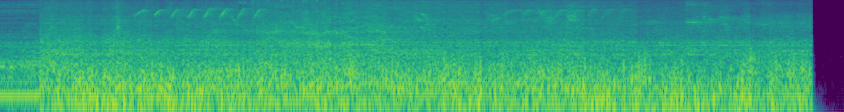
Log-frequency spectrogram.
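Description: Roadside motor-vehicle noise: a steady rushing sound that swells about half a second in, with two short runs of rapid high ticking, one about two seconds in and one about seven seconds in.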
